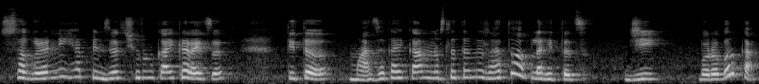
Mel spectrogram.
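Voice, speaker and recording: A woman's voice: high voice, normal speed, voice pushed up, close to an everyday voice. A woman voicing a timid village man frightened by a lift, pleading and panicky. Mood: nervous. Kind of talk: storybook reading with character voices.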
